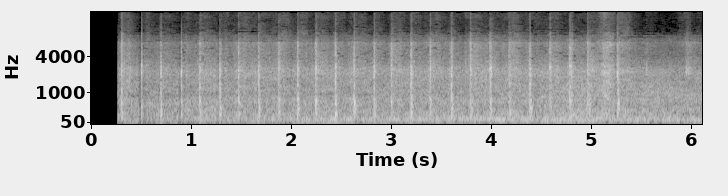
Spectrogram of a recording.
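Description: Rapid, evenly spaced knocking, about four to five sharp knocks a second, over a steady rumble. It starts and stops abruptly.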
